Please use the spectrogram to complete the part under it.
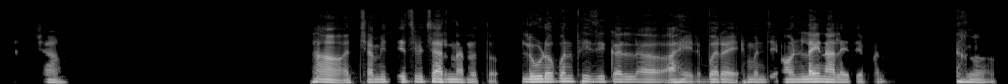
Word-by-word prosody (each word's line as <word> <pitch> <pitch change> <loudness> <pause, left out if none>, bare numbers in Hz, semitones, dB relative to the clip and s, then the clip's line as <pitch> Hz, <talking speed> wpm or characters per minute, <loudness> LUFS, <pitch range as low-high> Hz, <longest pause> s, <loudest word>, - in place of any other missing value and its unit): अच्छा. 110 -3 -7 2.5
हां, 115 -5 +3
अच्छा, 110 +2 -3
मी 120 +1 0
तेच 125 +1 -4
विचारणार 120 -3 +3
होतो. 105 - -7 0.3
लुडो 130 +1 +6
पण 135 0 +2
फिजिकल 125 -2 -2
अ, - - -5 0.3
आहे, 110 0 0
बरं 115 +1 0
आहे, 105 -2 -1
म्हणजे 115 0 -5
ऑनलाइन 120 +2 +5
आलंय 115 -1 +3
ते 110 - -4
पण, 110 0 -11 0.8
हं. 115 -2 -1
120 Hz, 120 wpm, -22 LUFS, 110-125 Hz, 2.5 s, लुडो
